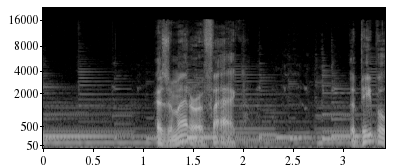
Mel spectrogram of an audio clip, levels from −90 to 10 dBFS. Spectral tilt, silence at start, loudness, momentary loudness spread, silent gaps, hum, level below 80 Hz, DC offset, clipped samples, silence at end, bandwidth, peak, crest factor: -5 dB/octave; 0 s; -27 LUFS; 16 LU; none; none; -46 dBFS; under 0.1%; under 0.1%; 0 s; 16 kHz; -6 dBFS; 22 dB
